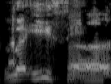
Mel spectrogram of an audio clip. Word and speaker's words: Lisi: Welcome in, Laisi. Let's do it. Yeah. Oh, because I butchered Di Lorenzo's pizza, I apologize.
